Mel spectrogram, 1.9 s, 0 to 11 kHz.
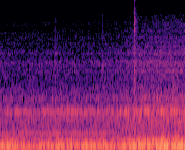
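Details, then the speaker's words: Ford blower motor after replacing blower resistor (3F2Z-18591-AA) behind glove box: even low whoosh of air with faint steady hum on low speed, no rattle, scrape or squeal; blower runs smoothly on all speeds after the fix. "so make sure that it's not in good and you can already hear the motor running so that's your one that's your two"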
